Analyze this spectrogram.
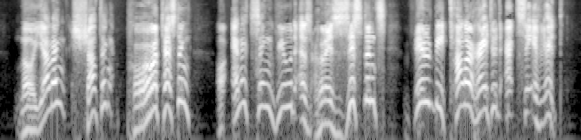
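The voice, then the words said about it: Put-on German accent. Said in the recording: “this would be a lot better with a German accent. Let's try it that way.”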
